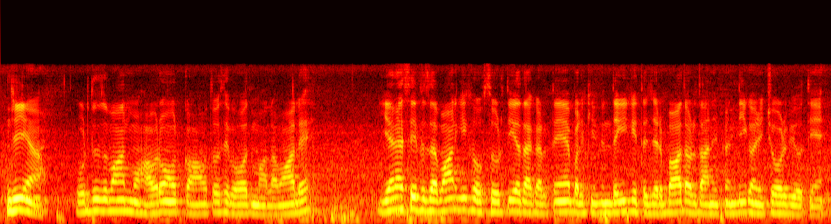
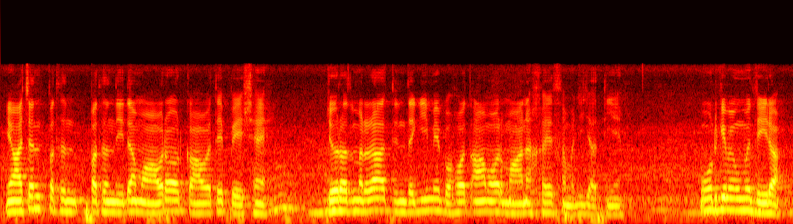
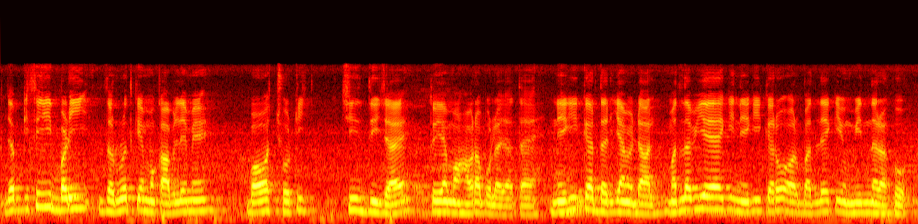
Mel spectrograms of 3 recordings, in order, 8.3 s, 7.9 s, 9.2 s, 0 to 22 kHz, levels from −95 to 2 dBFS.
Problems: constant background noise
